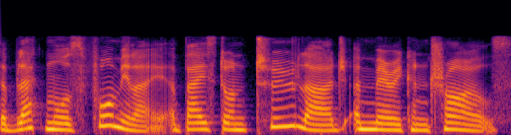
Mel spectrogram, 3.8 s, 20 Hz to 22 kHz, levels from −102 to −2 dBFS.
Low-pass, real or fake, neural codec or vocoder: 7.2 kHz; real; none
